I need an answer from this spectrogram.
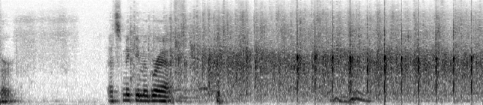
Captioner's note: audience clapping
